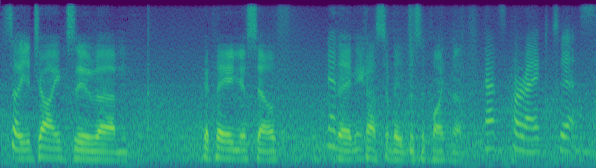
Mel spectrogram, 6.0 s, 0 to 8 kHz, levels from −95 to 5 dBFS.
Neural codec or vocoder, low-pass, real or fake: codec, 16 kHz, 0.5 kbps, FunCodec, trained on Chinese and English, 25 frames a second; 7.2 kHz; fake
